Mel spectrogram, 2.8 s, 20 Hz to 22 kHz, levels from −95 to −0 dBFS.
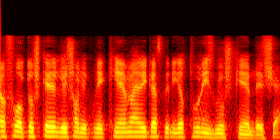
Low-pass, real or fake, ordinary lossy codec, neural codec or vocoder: none; fake; none; codec, 16 kHz, 0.5 kbps, FreqCodec, larger model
